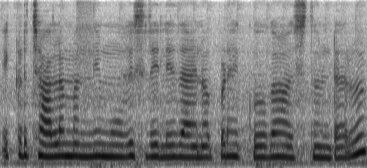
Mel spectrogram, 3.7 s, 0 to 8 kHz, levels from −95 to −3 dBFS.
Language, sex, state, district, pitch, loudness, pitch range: Telugu, female, Andhra Pradesh, Guntur, 210 Hz, -15 LUFS, 200-220 Hz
